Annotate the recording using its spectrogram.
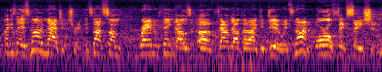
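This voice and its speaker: A woman's voice: a little high, quick pace, bright, forceful tone. A woman performing a live sword swallowing show, projecting cheeky, joking patter and bantering with the audience at an outdoor festival. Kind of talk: live comedic stage patter to a crowd. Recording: distant, noisy outdoor festival crowd recording.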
